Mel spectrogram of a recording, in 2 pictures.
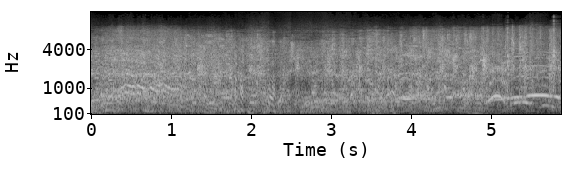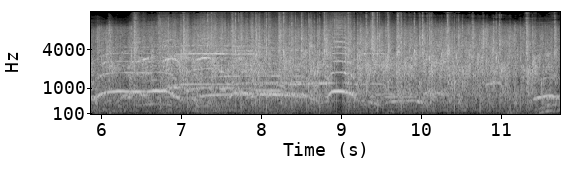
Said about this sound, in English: Clapping because there's a CD recording going on. No, you guys are a good crowd, man.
